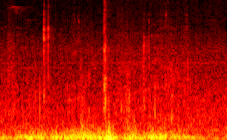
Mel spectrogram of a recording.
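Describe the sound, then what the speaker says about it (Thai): Gusting wind outdoors buffets the microphone in a steady low rumble with brief louder swells, heard alone without talk. "โอ้มีลมเว้ย"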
